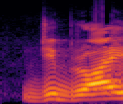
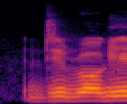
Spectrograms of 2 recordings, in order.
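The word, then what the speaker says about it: de Broglie: डी ब्रॉय इसको बोलते हैं, डी ब्रॉय प्रोनाउंसिएशन करते हैं, डी ब्रॉगली भी बोल लिए, कोई दिक्कत नहीं है।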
